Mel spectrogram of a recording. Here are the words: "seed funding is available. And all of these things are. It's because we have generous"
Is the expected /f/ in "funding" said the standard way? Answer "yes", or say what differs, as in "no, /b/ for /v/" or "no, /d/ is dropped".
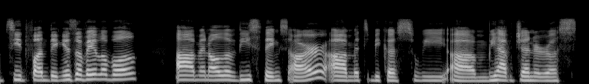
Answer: yes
